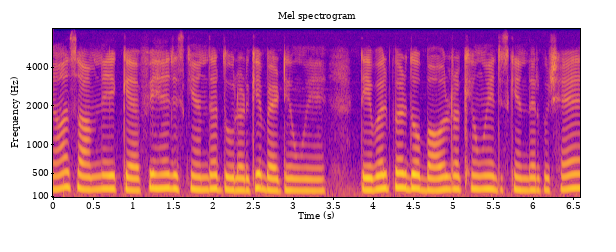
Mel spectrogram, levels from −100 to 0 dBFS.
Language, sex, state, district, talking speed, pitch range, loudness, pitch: Hindi, female, Uttar Pradesh, Jalaun, 210 wpm, 210-235 Hz, -16 LUFS, 225 Hz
